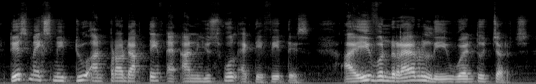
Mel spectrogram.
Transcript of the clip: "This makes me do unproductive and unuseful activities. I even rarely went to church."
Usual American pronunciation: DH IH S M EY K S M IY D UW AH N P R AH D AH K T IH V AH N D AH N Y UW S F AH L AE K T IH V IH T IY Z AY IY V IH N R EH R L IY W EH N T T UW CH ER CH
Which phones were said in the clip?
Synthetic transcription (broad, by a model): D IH S M EY K S M IY D UW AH N P R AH D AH K T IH F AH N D AH N Y UW S F AH L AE K T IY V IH T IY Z AY IY V IH N R EH R L IY W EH N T T UW CH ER CH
